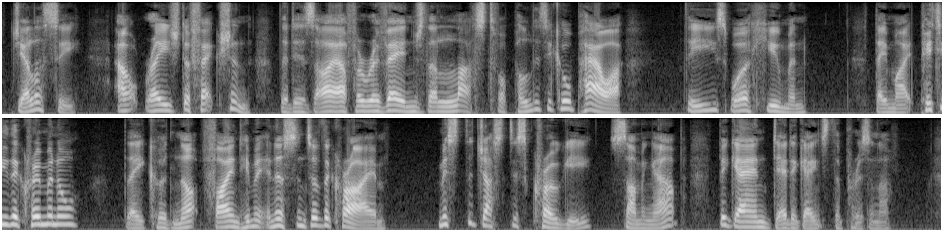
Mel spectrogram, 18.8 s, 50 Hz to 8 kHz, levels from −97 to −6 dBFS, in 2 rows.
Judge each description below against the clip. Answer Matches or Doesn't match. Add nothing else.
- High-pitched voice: Doesn't match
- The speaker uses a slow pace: Matches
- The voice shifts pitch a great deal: Matches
